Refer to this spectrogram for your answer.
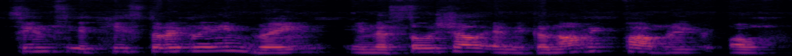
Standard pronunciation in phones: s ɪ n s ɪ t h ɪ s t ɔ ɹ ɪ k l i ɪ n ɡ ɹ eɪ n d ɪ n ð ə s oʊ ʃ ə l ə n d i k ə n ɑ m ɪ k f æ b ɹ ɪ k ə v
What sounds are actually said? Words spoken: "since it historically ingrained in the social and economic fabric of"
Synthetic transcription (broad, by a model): s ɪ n s ɪ t h ɪ s t ɔ ɹ ɪ k l i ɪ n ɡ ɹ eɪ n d ɪ n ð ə s oʊ ʃ ə l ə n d i k ə n ɑ m ɪ k p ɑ b l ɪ k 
